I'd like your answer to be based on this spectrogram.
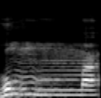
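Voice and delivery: হুম্মা with a long nasal hum on the doubled ম; ghunna on mim. Shown as a demonstration. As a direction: hold the ম of হুম্মা through the nose. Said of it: "মিমের ওপরে যদি তাসদিদ থাকে". (হুম্মা-তে গুন্না করে)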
